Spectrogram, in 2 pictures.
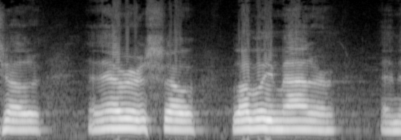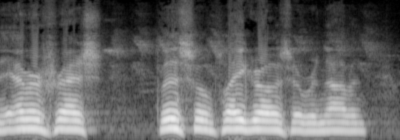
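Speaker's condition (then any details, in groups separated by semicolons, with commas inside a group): Deafness; reads translations aloud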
